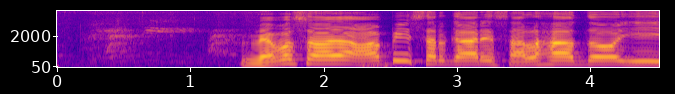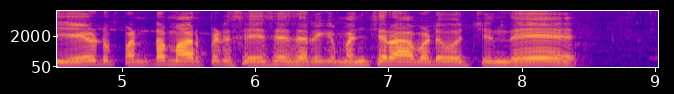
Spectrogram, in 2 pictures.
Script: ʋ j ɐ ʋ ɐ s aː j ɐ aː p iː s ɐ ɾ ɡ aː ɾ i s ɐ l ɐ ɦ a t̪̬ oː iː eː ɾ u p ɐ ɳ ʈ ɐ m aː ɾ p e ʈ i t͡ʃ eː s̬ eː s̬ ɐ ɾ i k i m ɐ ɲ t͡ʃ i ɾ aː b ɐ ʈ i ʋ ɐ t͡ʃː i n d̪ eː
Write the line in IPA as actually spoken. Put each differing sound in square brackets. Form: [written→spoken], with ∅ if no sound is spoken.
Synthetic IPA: ʋ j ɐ ʋ ɐ s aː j ɐ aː p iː s ɐ ɾ ɡ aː ɾ i s ɐ l ɐ ɦ a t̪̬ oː iː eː [ɾ→ɽ] u p ɐ ɳ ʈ ɐ m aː ɾ p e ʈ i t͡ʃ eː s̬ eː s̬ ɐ ɾ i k i m ɐ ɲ t͡ʃ i ɾ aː b ɐ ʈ i ʋ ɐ t͡ʃː i n d̪ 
